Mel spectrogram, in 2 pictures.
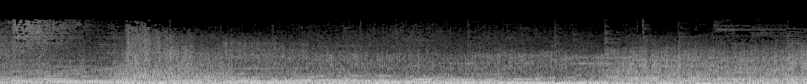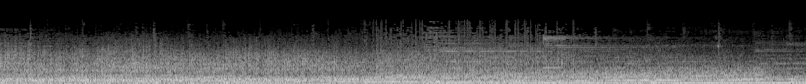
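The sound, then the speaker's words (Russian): A rocket's main engines ignite and build into a deep, continuous thunderous roar, loud and sustained for the whole stretch with crackling rumble and no voices. “5, 4, запуск главных двигателей, 2, 1.”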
